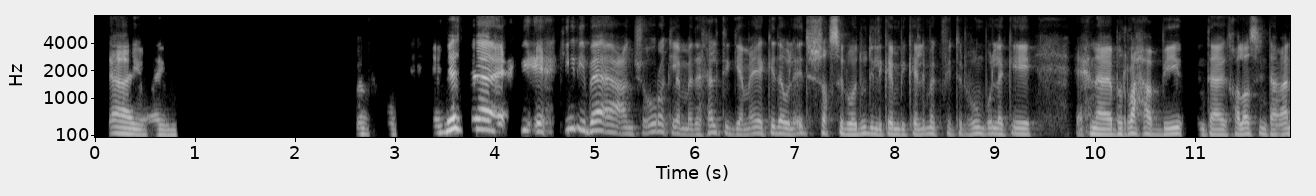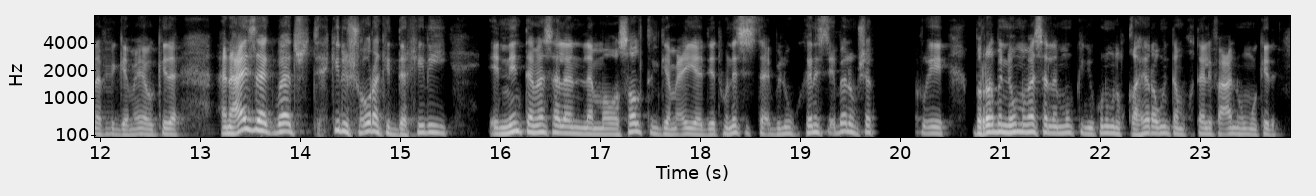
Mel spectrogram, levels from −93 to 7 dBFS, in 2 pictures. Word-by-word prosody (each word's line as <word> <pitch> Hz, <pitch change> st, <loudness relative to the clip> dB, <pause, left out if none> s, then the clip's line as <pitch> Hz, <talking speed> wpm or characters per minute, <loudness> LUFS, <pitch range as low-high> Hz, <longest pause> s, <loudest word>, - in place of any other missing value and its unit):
أيوه، 150 Hz, -2 st, +4 dB, 0.3 s
أيوه. 115 Hz, -1 st, -4 dB, 1.8 s
مضبوط. 130 Hz, -1 st, -11 dB, 0.4 s
بالنسبة 230 Hz, +10 st, +7 dB, 0.2 s
احكِ 215 Hz, -2 st, +4 dB
احكِ -, -, -13 dB
لي 260 Hz, -2 st, -2 dB
بقى 205 Hz, -6 st, +1 dB
عن 145 Hz, 0 st, -8 dB
شعورك 175 Hz, +4 st, -9 dB
لمّا 130 Hz, -4 st, -6 dB
دخلت 165 Hz, +7 st, -8 dB
الجمعية 135 Hz, +1 st, -6 dB
كده، 150 Hz, +1 st, -4 dB
ولقيت 135 Hz, +2 st, -5 dB
الشخص 155 Hz, 0 st, 0 dB
الودود 135 Hz, +1 st, -2 dB
اللي 130 Hz, -2 st, -4 dB
كان 130 Hz, +1 st, -2 dB
بيكلّمك 130 Hz, +3 st, -6 dB
في -, -, -21 dB
التليفون 135 Hz, +2 st, -8 dB
بيقول 140 Hz, 0 st, -5 dB
لك 130 Hz, +1 st, -6 dB
إيه: 135 Hz, -1 st, -1 dB, 0.4 s
"إحنا 130 Hz, -3 st, +1 dB
بنرحب 135 Hz, 0 st, -2 dB
بك، 135 Hz, +2 st, 0 dB
أنت 120 Hz, 0 st, -1 dB
خلاص 135 Hz, +3 st, -2 dB
أنت 130 Hz, -2 st, -7 dB
معانا 130 Hz, +2 st, -1 dB
في 130 Hz, -, -12 dB
الجمعية" 125 Hz, +2 st, -3 dB
وكده، 125 Hz, +1 st, -1 dB, 0.4 s
أنا 150 Hz, -1 st, +7 dB
عايزك 230 Hz, +1 st, +8 dB
بقى 190 Hz, +4 st, +4 dB
تش 190 Hz, +2 st, -3 dB
تحكِ 225 Hz, -, -7 dB
لي 200 Hz, -4 st, +4 dB
شعورك 185 Hz, +1 st, +1 dB
الداخلي 155 Hz, +4 st, -2 dB, 0.4 s
إن 145 Hz, +3 st, +3 dB
أنت 195 Hz, -1 st, +4 dB
مثلًا 170 Hz, -2 st, +3 dB
لمّا 135 Hz, -3 st, 0 dB
وصلت 165 Hz, +9 st, +1 dB
الجمعية 135 Hz, -2 st, -1 dB
ديّة 130 Hz, +2 st, -3 dB
وناس 155 Hz, +2 st, +1 dB
استقبلوك، 130 Hz, 0 st, -5 dB
كان 165 Hz, -, +1 dB
استقبالهم 180 Hz, +2 st, -2 dB
شكله 170 Hz, +3 st, -5 dB, 0.5 s
إيه؟ 150 Hz, -1 st, -1 dB, 0.2 s
بالرغم 175 Hz, +5 st, +5 dB
إن 180 Hz, -2 st, +4 dB
هُم 185 Hz, +1 st, +3 dB
مثلًا 175 Hz, -3 st, +2 dB
ممكن 160 Hz, 0 st, -4 dB
يكونوا 150 Hz, +3 st, -2 dB
من 155 Hz, -, 0 dB
القاهرة 140 Hz, +2 st, -2 dB
وأنت 145 Hz, 0 st, -2 dB
مختلف 135 Hz, +1 st, -5 dB
عنهم 130 Hz, 0 st, -2 dB
وكده، 125 Hz, 0 st, -4 dB
145 Hz, 170 wpm, -23 LUFS, 130-170 Hz, 1.8 s, عايزك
